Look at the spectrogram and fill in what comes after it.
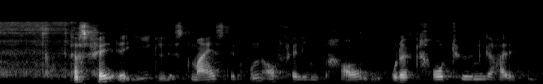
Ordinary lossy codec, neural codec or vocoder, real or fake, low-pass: none; codec, 16 kHz, 4 kbps, X-Codec, WavLM features, trained on Multilingual LibriSpeech; fake; none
